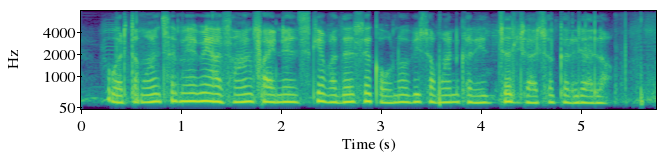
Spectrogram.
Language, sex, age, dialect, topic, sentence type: Bhojpuri, female, 18-24, Western, banking, statement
